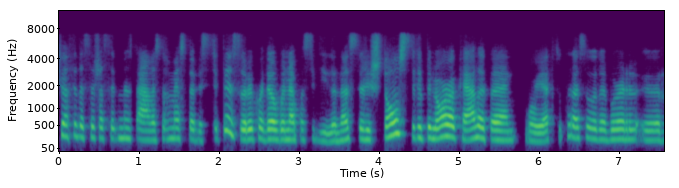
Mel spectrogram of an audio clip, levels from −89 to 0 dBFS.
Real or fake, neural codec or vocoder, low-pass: fake; codec, 16 kHz, 0.5 kbps, FunCodec, trained on Chinese and English, 25 frames a second; 7.2 kHz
